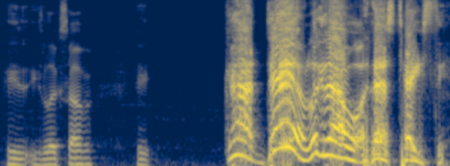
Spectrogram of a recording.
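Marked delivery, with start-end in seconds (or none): 2.2-4.5 high, loud leering holler; mock drunk admiring holler; imitating a friend hollering at a passing girl; loud catcall. OG catcalling in front of girlfriend.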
